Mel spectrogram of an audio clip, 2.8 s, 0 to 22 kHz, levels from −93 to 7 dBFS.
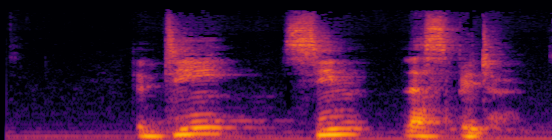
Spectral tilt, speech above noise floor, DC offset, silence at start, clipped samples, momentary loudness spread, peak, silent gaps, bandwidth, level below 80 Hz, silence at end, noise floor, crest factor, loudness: -4.5 dB/octave; 30 dB; under 0.1%; 0.7 s; under 0.1%; 8 LU; -4 dBFS; none; 16 kHz; -44 dBFS; 0.2 s; -49 dBFS; 16 dB; -19 LUFS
